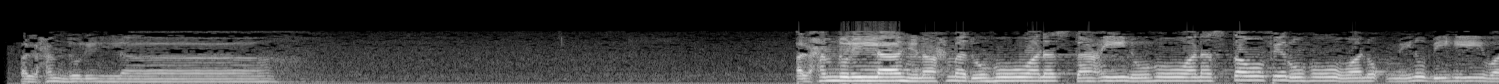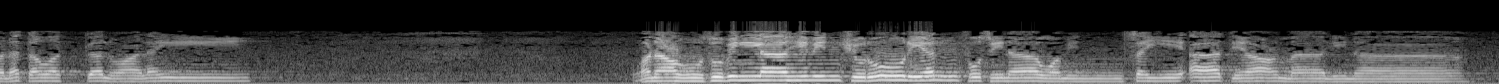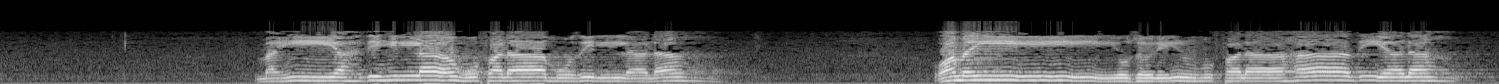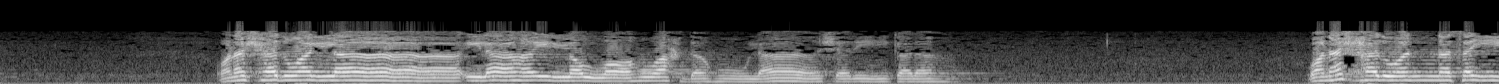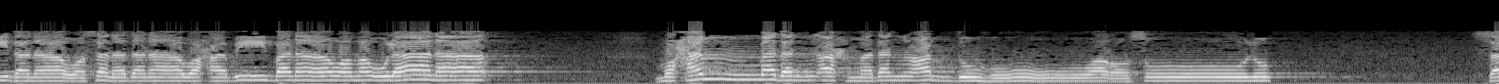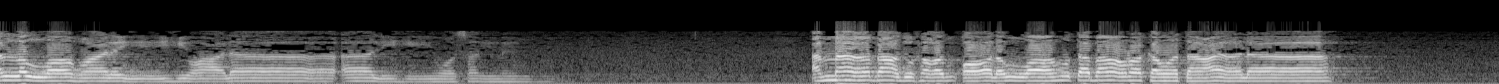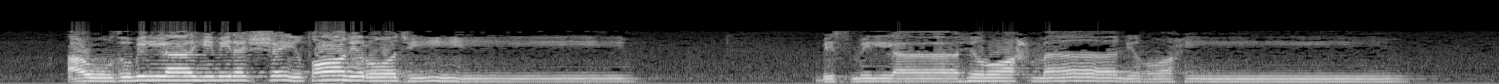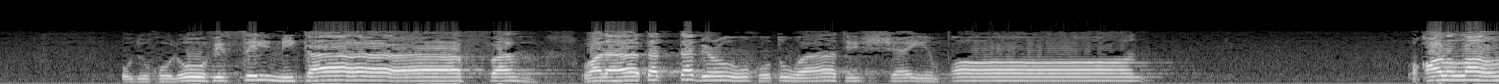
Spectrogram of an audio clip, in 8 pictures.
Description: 10 Bayan e juma tul mubarak 08-March-2013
